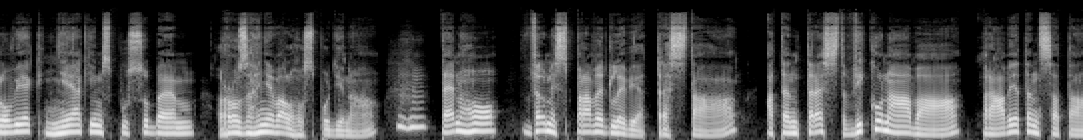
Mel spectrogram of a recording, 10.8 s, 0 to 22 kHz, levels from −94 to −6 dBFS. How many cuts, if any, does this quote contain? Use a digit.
0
